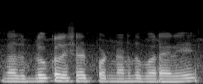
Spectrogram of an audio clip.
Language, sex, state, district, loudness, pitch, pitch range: Tamil, male, Tamil Nadu, Nilgiris, -16 LUFS, 140 Hz, 135-145 Hz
